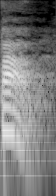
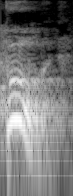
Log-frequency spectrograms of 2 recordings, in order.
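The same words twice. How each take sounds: First: The vowel is an English-style uh sound. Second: The vowel is a rounded Spanish oo sound. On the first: The word is pronounced as in English. "se pronuncia pub" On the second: The word is read as written in Spanish. "ya no se pronuncia pub"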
